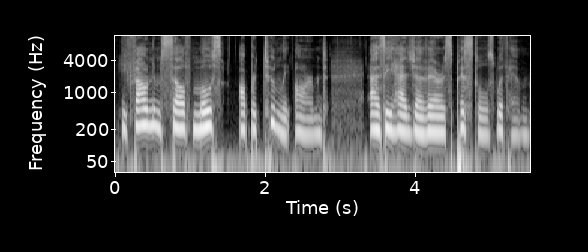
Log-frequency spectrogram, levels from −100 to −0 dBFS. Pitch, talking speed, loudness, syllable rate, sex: 190 Hz, 140 wpm, -17 LUFS, 4.6 syllables/s, female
